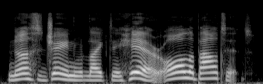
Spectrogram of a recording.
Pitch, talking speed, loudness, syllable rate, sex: 225 Hz, 205 wpm, -16 LUFS, 4.5 syllables/s, female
